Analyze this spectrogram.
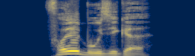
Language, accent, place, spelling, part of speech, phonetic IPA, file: German, Germany, Berlin, vollbusige, adjective, [ˈfɔlˌbuːzɪɡə], De-vollbusige.ogg
- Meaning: inflection of vollbusig: 1. strong/mixed nominative/accusative feminine singular 2. strong nominative/accusative plural 3. weak nominative all-gender singular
